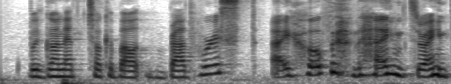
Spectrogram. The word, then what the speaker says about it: Bratwurst: First of all, we're going to talk about bratwurst. I hope that I'm trying to pronounce that kind of correctly.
